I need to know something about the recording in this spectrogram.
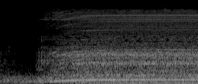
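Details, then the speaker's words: Popper coffee roaster, known-good unit, fan motor on low speed: it spins up within half a second to a strong, steady, even hum of constant pitch. Normal fan motor, unlike the defective units whose fans struggle and stop. "the low speed you know here the fan is strong it's consistent it's a running at an even level"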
